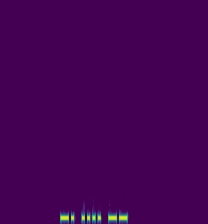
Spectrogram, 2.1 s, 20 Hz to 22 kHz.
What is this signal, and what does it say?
Morse code, heard as a keyed tone, about 43 wpm, 700 Hz. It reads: NHM
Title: USA Call Sign Postfixes - 3 Letters 45wpm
